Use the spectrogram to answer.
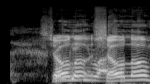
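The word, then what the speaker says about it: Xolo: that's not how you say his name yesol sholo Mar D Winer you just said two different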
